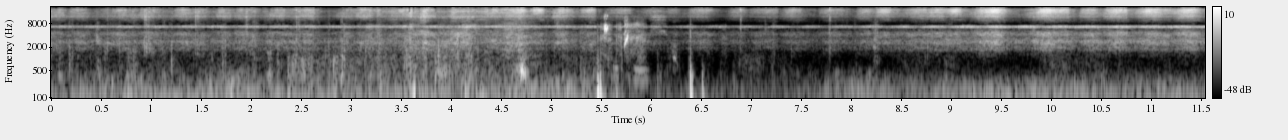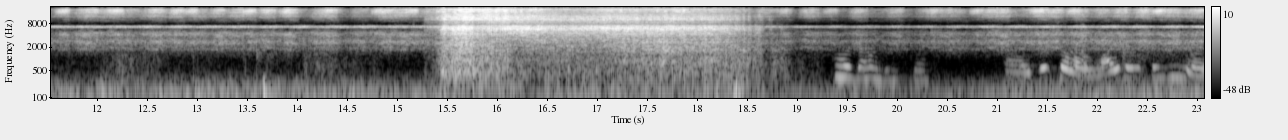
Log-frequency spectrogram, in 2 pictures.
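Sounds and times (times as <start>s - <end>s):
firework hissing: 15.0s - 19.6s.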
